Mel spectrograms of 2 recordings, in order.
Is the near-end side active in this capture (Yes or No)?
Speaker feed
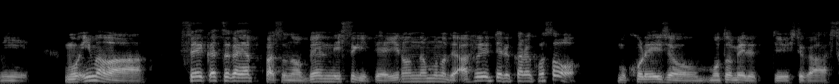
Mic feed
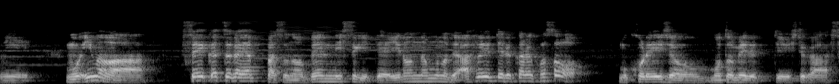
No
